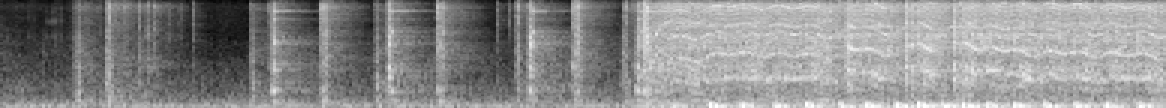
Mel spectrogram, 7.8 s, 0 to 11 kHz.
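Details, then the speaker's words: Rebuilt Mazda FD RX-7 rotary cranking with fuel pump disconnected for a gauge compression test on the second rotor: clicks, then steady cranking at about two pulses a second with no firing; three consistent pulses but seemingly lower compression than the first rotor. "huh seems lower there's a way you can test on these for like compression on all the faces and just hold it down and you get three consistent so it doesn't look like it's missing a stroke although it's not the greatest uh amount of compression looks like i don't know definitely more in the first one"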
